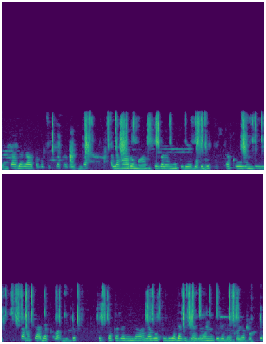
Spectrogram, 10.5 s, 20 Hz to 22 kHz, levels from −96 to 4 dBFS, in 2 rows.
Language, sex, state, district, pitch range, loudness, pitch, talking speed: Kannada, female, Karnataka, Mysore, 240-260 Hz, -26 LUFS, 250 Hz, 55 wpm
